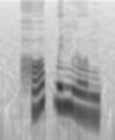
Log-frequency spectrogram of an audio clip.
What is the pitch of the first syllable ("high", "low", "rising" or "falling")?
rising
